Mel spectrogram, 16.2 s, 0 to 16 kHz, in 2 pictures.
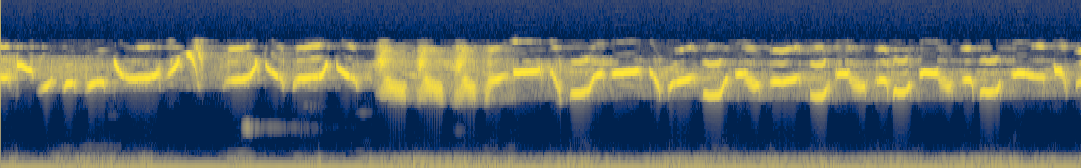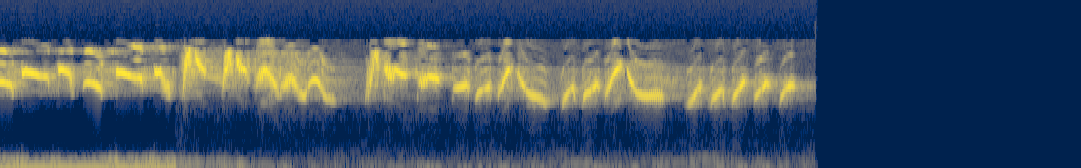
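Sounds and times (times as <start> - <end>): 
low rumble: 0.0 - 9.5
Chinese hwamei song of varied whistled phrases: 0.0 - 14.2.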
